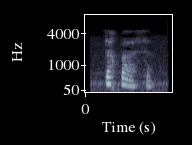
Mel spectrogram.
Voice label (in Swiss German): "base", alsace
